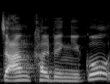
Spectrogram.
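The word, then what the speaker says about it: 장 칼뱅: 확신하세요 프랑스니까 자 맞아요이 프랑스식 발음으로는 짱 칼뱅이고 영어식 발음으로는 존 칼빈이라고 이야기합니다 이게 혼동이 돼서 두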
